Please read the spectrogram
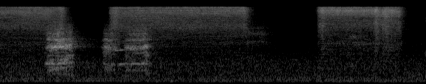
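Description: Aerosol can of silver coloured hairspray spraying in three bursts with short gaps between them: the first under a second, the second about a second and a half long, the third under a second near the end.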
